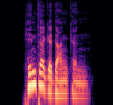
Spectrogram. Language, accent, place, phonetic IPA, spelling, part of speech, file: German, Germany, Berlin, [ˈhɪntɐɡəˌdaŋkn̩], Hintergedanken, noun, De-Hintergedanken.ogg
- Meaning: inflection of Hintergedanke: 1. dative/accusative singular 2. plural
